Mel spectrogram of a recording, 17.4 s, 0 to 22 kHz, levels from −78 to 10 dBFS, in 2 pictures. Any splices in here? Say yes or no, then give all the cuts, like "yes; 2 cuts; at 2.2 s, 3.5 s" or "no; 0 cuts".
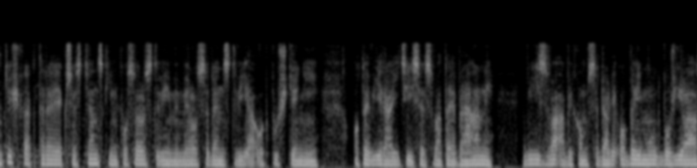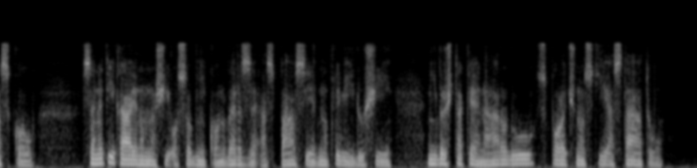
no; 0 cuts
